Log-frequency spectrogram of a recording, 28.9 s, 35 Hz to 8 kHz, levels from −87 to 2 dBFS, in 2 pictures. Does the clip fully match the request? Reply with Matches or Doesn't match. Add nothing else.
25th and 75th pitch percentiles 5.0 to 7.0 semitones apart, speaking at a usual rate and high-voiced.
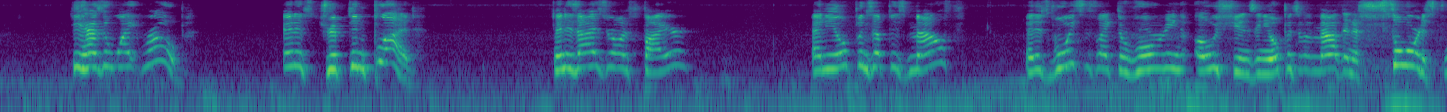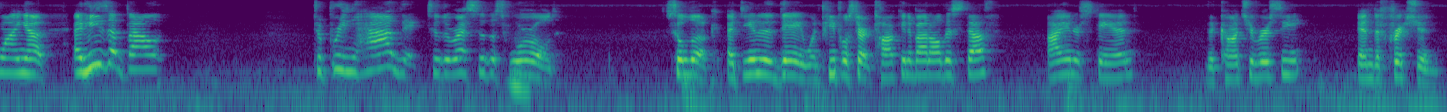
Matches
